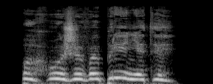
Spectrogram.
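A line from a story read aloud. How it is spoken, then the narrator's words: Hoarse, strained. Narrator (Russian): Сипло выдавил Тимур, когда обрел дар речи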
